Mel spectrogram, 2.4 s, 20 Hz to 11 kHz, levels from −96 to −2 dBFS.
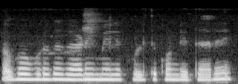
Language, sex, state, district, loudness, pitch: Kannada, female, Karnataka, Bangalore, -14 LUFS, 200 Hz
